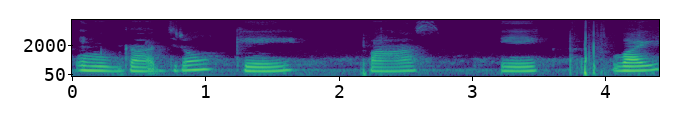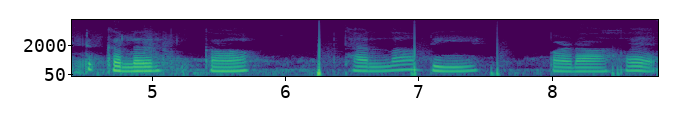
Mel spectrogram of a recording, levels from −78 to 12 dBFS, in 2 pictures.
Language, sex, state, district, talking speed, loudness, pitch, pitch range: Hindi, female, Punjab, Fazilka, 80 wpm, -19 LUFS, 195 Hz, 180-215 Hz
